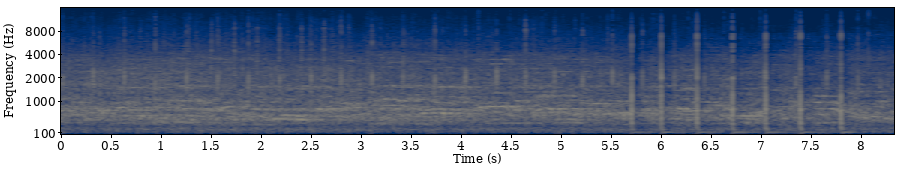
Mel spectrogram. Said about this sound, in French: Voilà, il a été applaudi par quelques-uns. Euh, beaucoup hué surtout.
